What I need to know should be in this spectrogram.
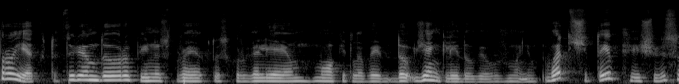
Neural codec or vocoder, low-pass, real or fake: none; 14.4 kHz; real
